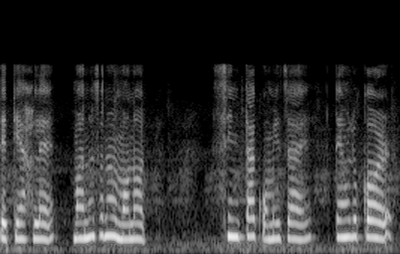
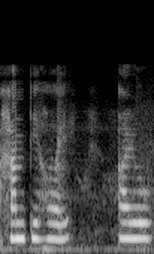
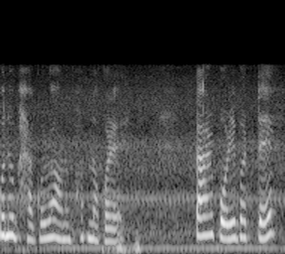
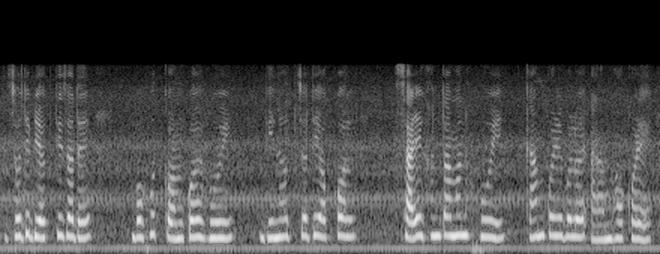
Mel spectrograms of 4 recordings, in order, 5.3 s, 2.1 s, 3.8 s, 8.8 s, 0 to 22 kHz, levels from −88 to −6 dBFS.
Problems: background sounds at intervals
